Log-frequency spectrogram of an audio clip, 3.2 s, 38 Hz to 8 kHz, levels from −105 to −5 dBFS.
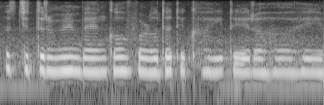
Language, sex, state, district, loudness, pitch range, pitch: Hindi, female, Rajasthan, Nagaur, -25 LUFS, 200-215 Hz, 210 Hz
